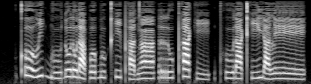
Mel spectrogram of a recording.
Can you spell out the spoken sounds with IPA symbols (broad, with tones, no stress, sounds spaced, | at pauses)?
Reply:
kʼ o˦˨ β i˦ ɡ͡b uː˨ ɗ o˦ ɾ o˦ ɾ a˨ p o˦ ɓ u˦ kʰ i˦ pʰ a˨ d ã˦ | r u˨ pʰ a˦ k i˨ | pʰ uː˨ ɾ a˨ kʰ i˨˦ j a˨ l eː˦˨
